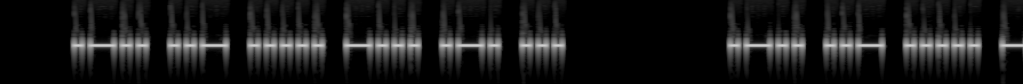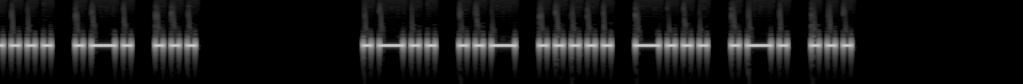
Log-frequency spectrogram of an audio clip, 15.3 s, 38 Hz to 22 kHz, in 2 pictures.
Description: Morse code, heard as a keyed tone, about 20 wpm, 700 Hz. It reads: LU5BRS LU5BRS LU5BRS
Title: DXCC-100 Call Signs - 6 Characters - Repeated 3x - 20wpm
